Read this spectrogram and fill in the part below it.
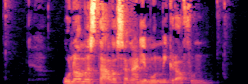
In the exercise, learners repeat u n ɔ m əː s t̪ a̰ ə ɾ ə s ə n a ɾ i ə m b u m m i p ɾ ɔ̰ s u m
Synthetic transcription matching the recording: u n ɔ m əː s t̪ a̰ ə l ə s ə n a ɾ i ə m b u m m i k ɾ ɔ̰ f u n

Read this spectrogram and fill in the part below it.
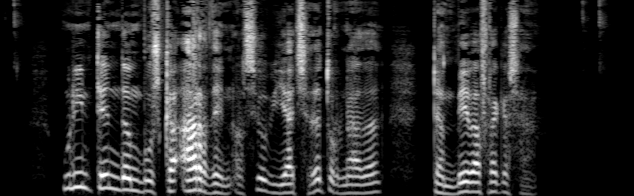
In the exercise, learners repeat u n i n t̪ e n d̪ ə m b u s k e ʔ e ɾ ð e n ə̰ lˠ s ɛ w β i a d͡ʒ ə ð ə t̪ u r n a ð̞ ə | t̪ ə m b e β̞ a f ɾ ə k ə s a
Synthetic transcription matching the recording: u n i n t̪ e n d̪ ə m b u s k a ʔ a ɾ ð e n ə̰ lˠ s ɛ w β i a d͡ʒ ə ð ə t̪ u r n a ð̞ ə | t̪ ə m b e β̞ a f ɾ ə k ə s a

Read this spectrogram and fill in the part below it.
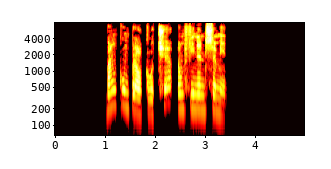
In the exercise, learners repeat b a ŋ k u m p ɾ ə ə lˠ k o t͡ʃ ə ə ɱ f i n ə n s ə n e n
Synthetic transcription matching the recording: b a ŋ k u m p ɾ a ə lˠ k o t͡ʃ ə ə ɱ f i n ə n s ə m e n

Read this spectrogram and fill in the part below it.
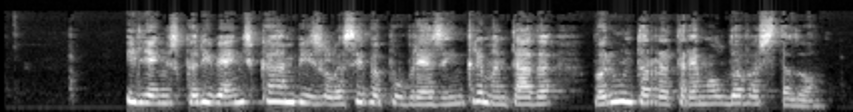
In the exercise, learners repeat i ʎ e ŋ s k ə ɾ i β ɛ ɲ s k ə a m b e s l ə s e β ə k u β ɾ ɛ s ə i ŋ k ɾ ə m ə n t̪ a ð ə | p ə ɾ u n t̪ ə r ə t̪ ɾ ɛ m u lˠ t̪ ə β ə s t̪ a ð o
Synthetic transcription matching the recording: i ʎ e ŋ s k ə ɾ i β ɛ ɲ s k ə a m b i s l ə s e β ə p u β ɾ ɛ z ə i ŋ k ɾ ə m ə n t̪ a ð ə | p ə ɾ u n t̪ ə r ə t̪ ɾ ɛ m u lˠ d̪ ə β ə s t̪ ə ð o

